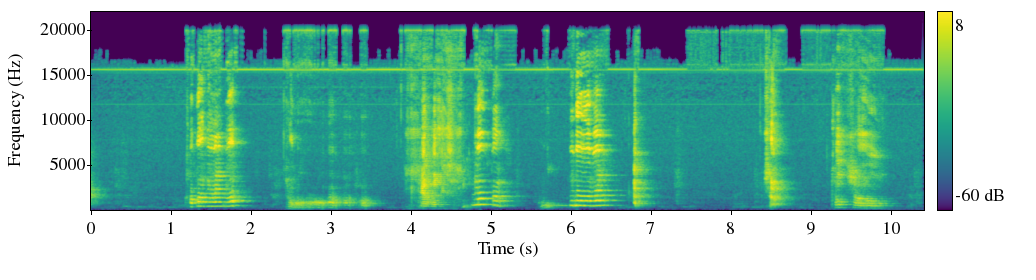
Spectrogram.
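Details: A female pet talking Grey Parrot, filmed secretly at home, talks in short speech-like bursts such as "hello" and "what's", with nasal, harmonic tones and gargled sounds separated by brief pauses.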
